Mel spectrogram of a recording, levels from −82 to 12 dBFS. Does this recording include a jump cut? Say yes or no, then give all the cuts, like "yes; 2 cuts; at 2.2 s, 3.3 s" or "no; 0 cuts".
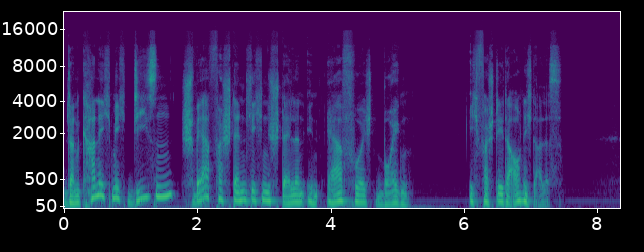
yes; 1 cut; at 5.9 s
